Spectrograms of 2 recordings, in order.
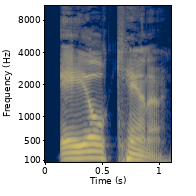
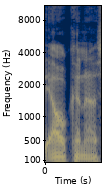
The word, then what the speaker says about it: Elkanah: And we're introduced to this guy, and his name is Elkanah. Now, the English is just going to read Elkanah. So you can just say Elkanah, but it's pronounced at least the way the Masoretes put it out there, Elkanah.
